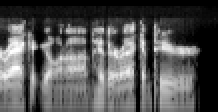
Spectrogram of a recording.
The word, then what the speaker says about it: raconteur: It's raconteur.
